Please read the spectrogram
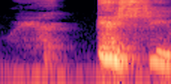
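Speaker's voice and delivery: loud, slow roar. Acted. King demands Asha be brought, roaring loudly. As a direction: bellow the question at the guards. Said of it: "roared the king".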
